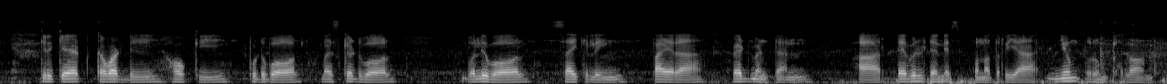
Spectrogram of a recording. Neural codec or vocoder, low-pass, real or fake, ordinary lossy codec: codec, 16 kHz, 16 kbps, FunCodec, trained on LibriTTS, 50 frames a second; none; fake; none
